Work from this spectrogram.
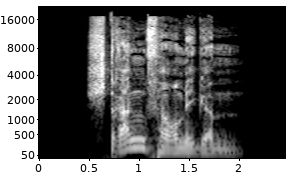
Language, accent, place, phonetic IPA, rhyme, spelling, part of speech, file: German, Germany, Berlin, [ˈʃtʁaŋˌfœʁmɪɡəm], -aŋfœʁmɪɡəm, strangförmigem, adjective, De-strangförmigem.ogg
- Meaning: strong dative masculine/neuter singular of strangförmig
